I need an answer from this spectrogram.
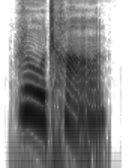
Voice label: "入场", Chinese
